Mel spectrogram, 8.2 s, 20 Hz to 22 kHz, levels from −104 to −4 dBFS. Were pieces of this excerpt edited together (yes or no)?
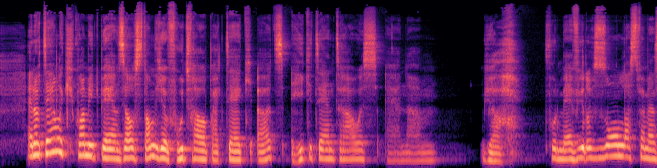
no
